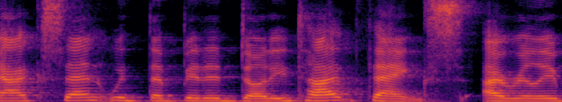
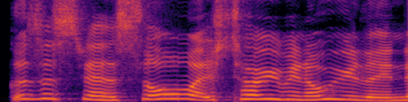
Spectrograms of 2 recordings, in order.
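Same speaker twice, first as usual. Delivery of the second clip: higher, hammed-up Irish take on Ireland; exaggerated Irish accent; 5 semitones higher than usual. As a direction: lay the mock Irish on thick, pitch lifted. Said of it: "I actually just have a really natural Irish accent".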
